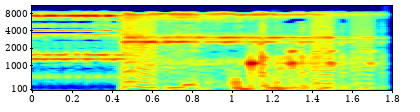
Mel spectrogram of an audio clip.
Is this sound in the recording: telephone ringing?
yes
